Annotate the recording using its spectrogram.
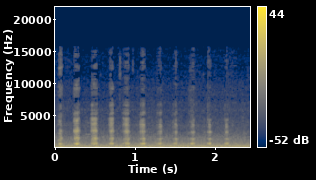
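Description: A man laughing in a quick run of short ha-ha pulses, about five a second, fading toward the end, over the steady hum of a moving car's cabin.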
